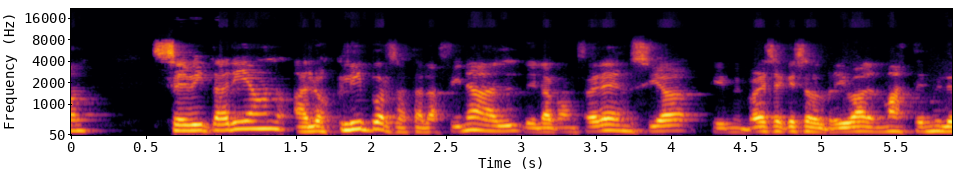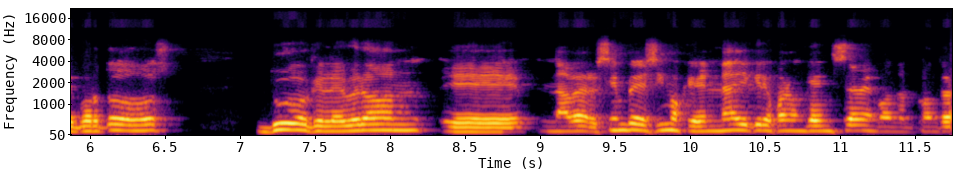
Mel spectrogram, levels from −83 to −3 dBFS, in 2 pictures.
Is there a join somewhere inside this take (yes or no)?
yes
